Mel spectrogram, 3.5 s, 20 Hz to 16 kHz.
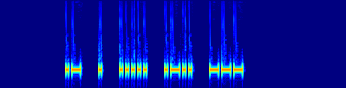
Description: Morse code, heard as a keyed tone, about 40 wpm, spaced as for 29 wpm, 700 Hz. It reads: AE5LO
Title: USA Call Signs - 5 Characters - 2x Character Spacing - 40wpm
